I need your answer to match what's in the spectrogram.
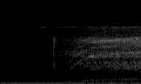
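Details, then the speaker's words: Losi XXS RC car with a brushed motor: on the tiniest throttle input the speed controller squeals thinly while the car still pulls away smoothly; normal brushed pull-away. "And you'll notice if I apply just the tiniest fraction of throttle, ever so slightly, it still moves away smoothly. You can hear this speed controller squealing as it's trying to get something through with the tiniest little input."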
